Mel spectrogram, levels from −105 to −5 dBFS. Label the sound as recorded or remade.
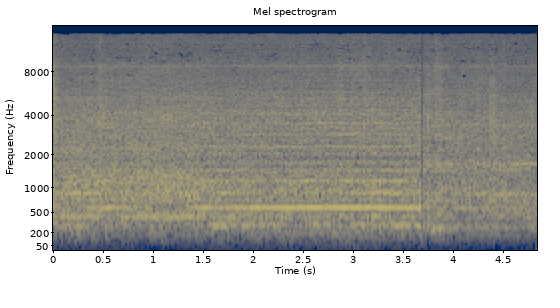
remade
